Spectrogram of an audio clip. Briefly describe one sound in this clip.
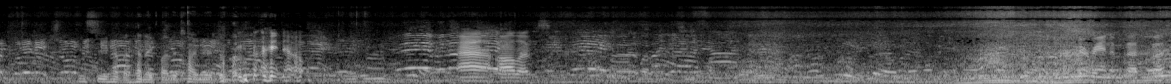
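A busy outdoor crowd of men and women murmurs and chatters all around.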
